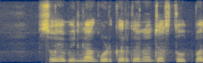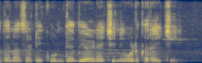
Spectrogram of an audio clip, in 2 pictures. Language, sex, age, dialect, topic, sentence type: Marathi, male, 56-60, Standard Marathi, agriculture, question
